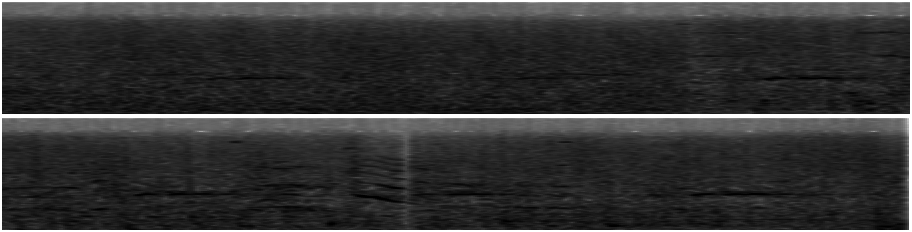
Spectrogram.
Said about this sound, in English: We've struck something, Mr. Murdoch. An iceberg, sir.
